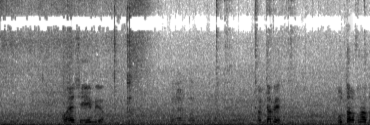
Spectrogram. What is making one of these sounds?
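Food sizzles softly on a hot grill.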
